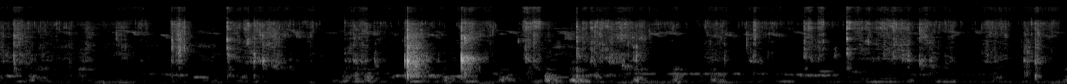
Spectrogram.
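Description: A hand mixing cooked rice with thick curd in a stainless steel bowl: irregular wet, sticky strokes, with two louder ones about four seconds in.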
